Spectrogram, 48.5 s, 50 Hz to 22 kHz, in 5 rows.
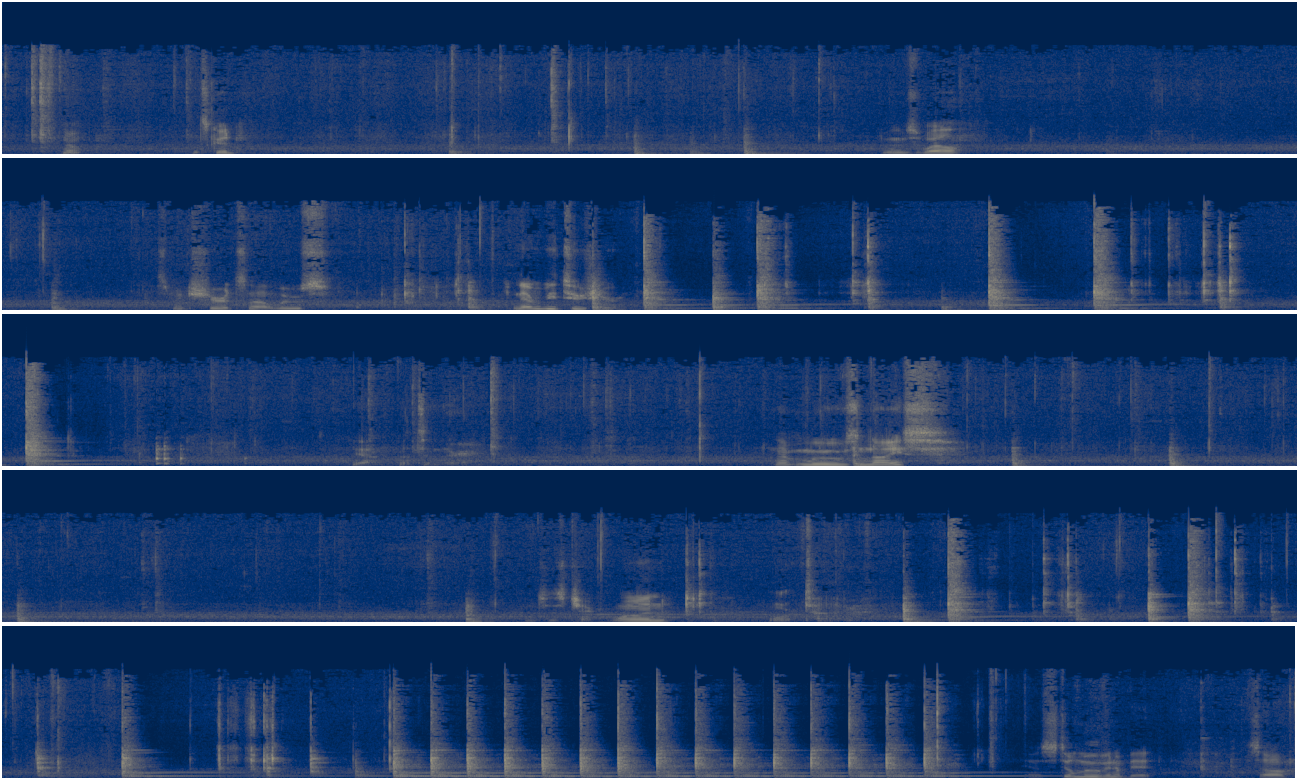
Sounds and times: Speech: 0.4 - 0.7, 1.4 - 1.8, 6.6 - 7.3, 10.9 - 12.2, 13.5 - 14.4, 22.0 - 23.1, 25.2 - 26.6, 33.0 - 34.2, 34.9 - 35.6, 46.6 - 47.5, 48.2 - 48.5.

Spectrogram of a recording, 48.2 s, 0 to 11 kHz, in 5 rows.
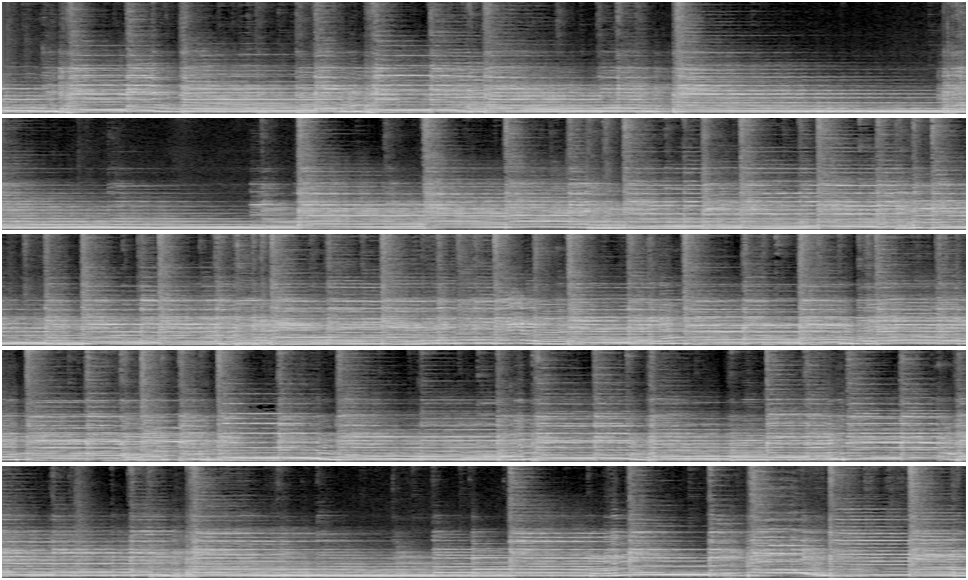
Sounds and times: Electric guitar: 0.0 - 48.2.

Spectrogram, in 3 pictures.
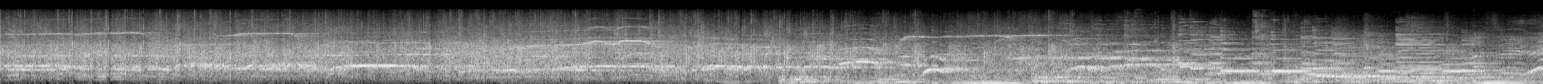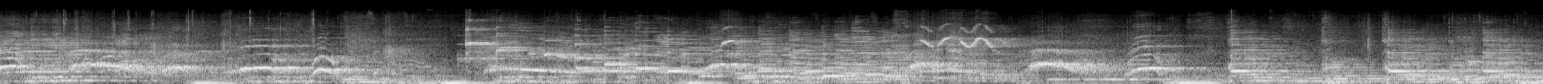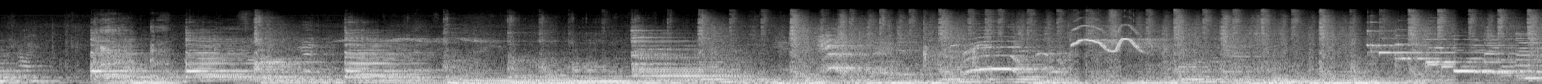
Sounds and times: Music: 5.8 - 46.2.

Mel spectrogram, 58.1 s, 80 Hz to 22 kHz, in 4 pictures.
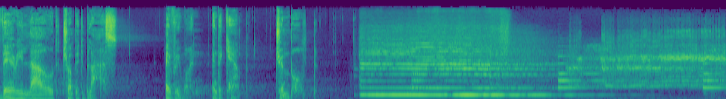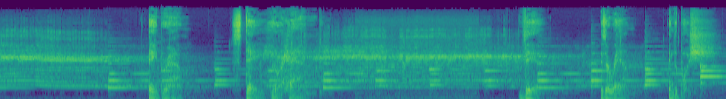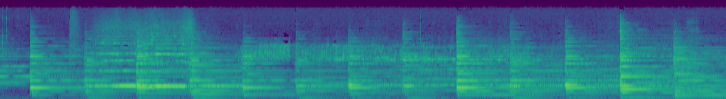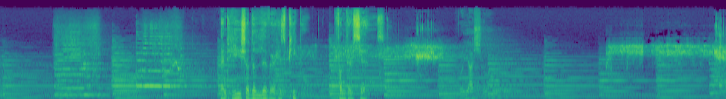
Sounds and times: Speech: 0.0 - 2.4, 3.3 - 6.4, 17.5 - 18.3, 19.2 - 21.0, 24.9 - 25.4, 26.6 - 27.2, 27.9 - 28.6, 48.0 - 51.3, 52.7 - 53.6
Music: 0.0 - 58.0.

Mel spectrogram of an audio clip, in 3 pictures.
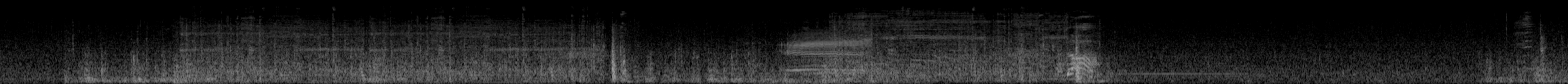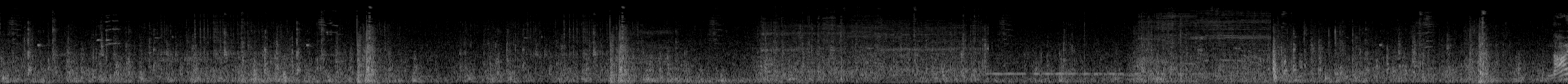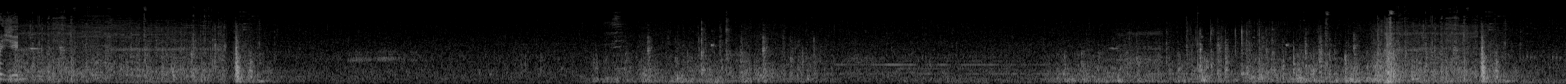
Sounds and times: Sheep: 7.8 - 9.6
Speech: 10.6 - 11.1, 31.2 - 31.6.

